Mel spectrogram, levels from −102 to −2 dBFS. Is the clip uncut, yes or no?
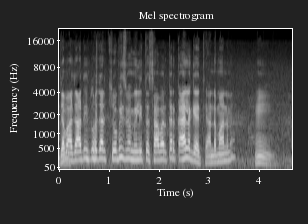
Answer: yes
